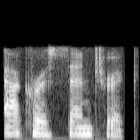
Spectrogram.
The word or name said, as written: acrocentric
